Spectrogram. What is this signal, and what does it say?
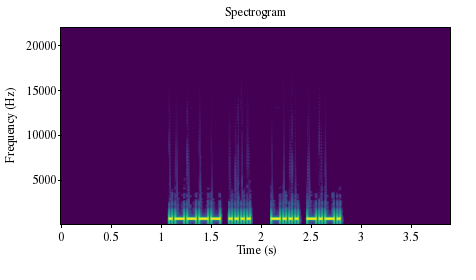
Morse code, heard as a keyed tone, about 38 wpm, 700 Hz. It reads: 1H BC
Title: Winter Field Day Exchanges 40wpm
